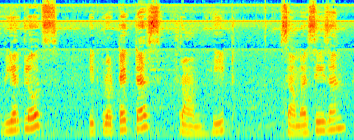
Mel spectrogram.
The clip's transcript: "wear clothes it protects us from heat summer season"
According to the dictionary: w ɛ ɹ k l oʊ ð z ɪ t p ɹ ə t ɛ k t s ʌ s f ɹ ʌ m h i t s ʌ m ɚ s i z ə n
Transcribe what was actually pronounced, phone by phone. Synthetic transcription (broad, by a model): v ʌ ɹ k l oʊ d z ɪ t p ɹ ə t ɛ k t ʌ s f ɹ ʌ m h i t s ʌ m ɚ s i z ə n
